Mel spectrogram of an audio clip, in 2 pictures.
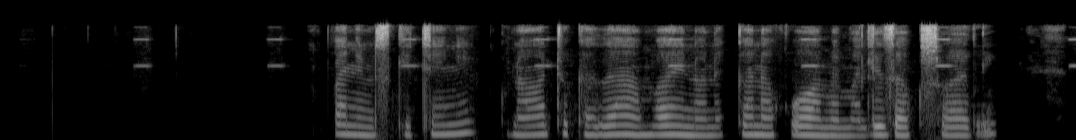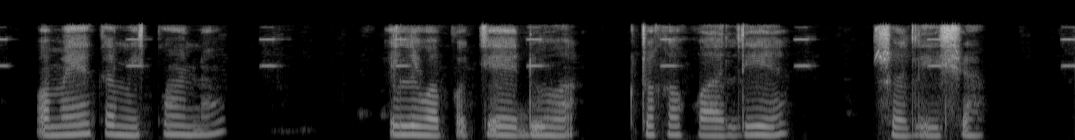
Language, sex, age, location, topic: Swahili, female, 18-24, Mombasa, government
